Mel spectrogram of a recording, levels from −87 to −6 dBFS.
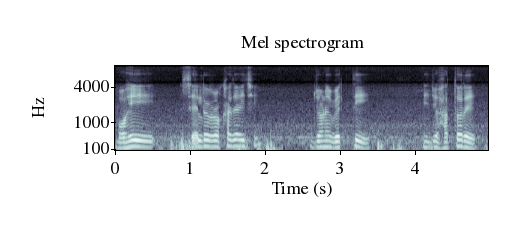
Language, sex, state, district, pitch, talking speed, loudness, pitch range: Odia, male, Odisha, Malkangiri, 155 Hz, 110 wpm, -20 LUFS, 145-170 Hz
